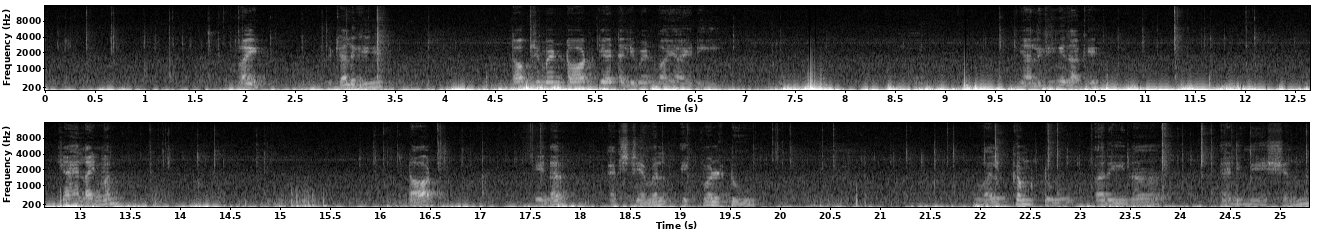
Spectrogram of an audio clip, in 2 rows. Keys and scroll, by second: 5.0 ctrl+shift+Right, 7.2 ctrl+c, 8.6 ctrl+v.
